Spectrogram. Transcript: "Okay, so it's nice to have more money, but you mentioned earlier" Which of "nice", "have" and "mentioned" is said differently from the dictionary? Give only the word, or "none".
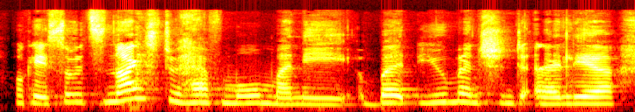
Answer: none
